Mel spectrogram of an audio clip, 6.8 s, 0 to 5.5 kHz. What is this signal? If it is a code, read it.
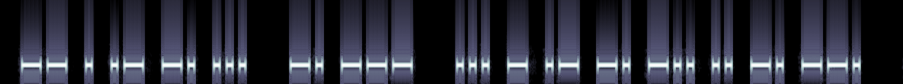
Morse code, heard as a keyed tone, about 25 wpm, 600 Hz. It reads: MEANS NO STANDING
